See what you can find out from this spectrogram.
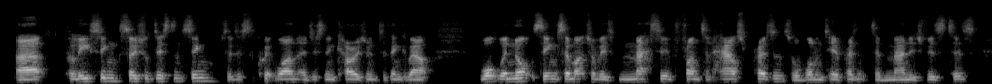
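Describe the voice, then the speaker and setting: A man talks at a very fast pace. His pitch is medium and his intonation fairly even. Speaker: museum consultant and workshop presenter. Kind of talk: webinar presentation.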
